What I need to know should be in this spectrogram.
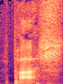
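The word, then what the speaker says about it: Pos (πᾶς): Justin, you can tell me if I'm saying that right. Pos, there we go, got it right.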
